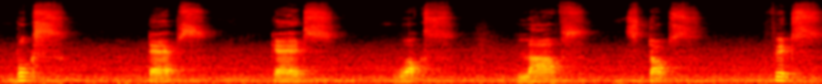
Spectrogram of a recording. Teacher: it will sound as s sound after a voiceless consonant other than s, sh and ch.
